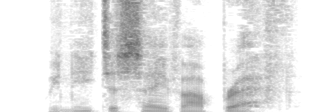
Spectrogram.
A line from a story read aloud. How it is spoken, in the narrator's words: Aaron said gently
